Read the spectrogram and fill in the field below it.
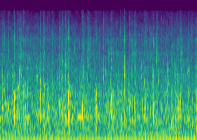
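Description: A congregation at a Christian gathering in Chamkaur Sahib claps together in a brief burst of rapid, dense applause, loud and close, over a low hum.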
